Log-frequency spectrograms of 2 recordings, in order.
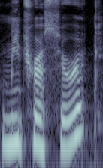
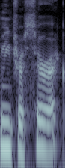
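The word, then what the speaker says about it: Meetra Surik: We play as a character known as the Exile, Mitra Surik. I want to say her name is Mitra Surik, but I'm having such a hard time pronouncing it.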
